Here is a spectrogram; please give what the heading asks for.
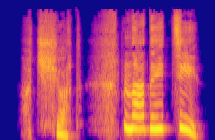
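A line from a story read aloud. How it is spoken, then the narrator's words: Shout. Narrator (Russian): закричала Вив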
